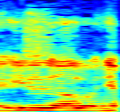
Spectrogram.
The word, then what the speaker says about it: Idris Elba: So the person that I've seen that's usually usually dressed pretty good is Idris Elba. I guess that's how you pronounce it. – Yeah, Idris Elba.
